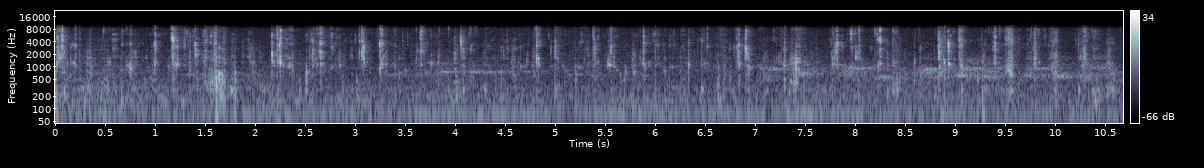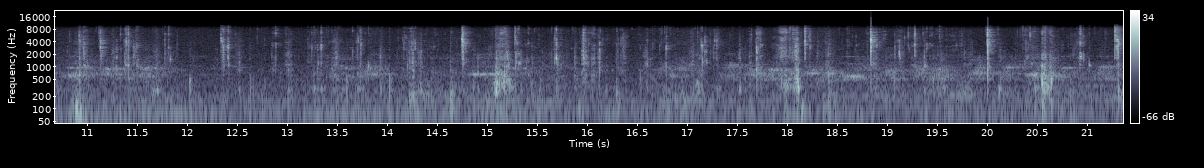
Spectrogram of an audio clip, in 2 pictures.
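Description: Close-miked chewing of crispy pork belly (liempo): a steady run of short wet clicks, smacks and crackles from mouths eating.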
